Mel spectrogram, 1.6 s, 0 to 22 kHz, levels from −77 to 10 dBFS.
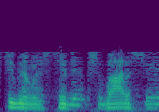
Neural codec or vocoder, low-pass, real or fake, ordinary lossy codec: codec, 44.1 kHz, 0.9 kbps, DAC; 19.8 kHz; fake; AAC, 16 kbps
